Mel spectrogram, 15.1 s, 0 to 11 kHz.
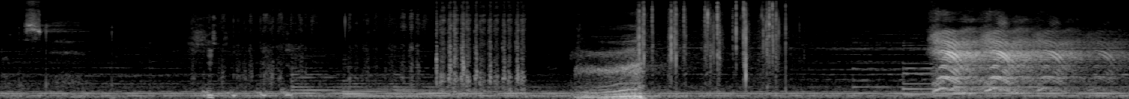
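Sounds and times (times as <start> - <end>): low ambient music drone: 0.0 - 15.0
pencil scratching on paper: 2.6 - 7.0.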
